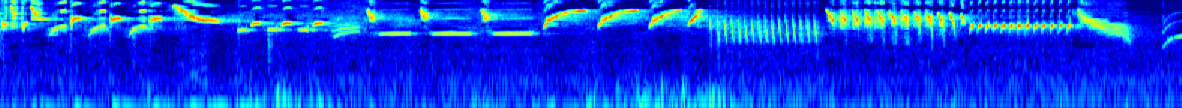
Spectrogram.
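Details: European goldfinch song: a rapid, varied twitter of sharp rising and falling whistled notes and slurred chirps, a held steady tone, then harsh buzzy rasps and a fast stuttering repeated series near the end, with no other clear sounds.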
